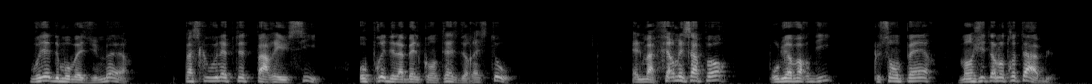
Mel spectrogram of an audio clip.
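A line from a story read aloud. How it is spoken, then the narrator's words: Exclaimed. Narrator (French): s'écria Rastignac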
